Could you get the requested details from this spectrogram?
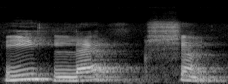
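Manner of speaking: extremely slowed dictation; very slow stretched word. Shown as a demonstration. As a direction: pull the word out syllable by syllable. Repeats word while writing.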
